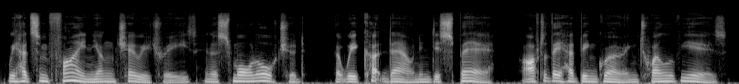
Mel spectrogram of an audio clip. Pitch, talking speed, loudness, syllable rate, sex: 125 Hz, 195 wpm, -20 LUFS, 4.6 syllables/s, male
